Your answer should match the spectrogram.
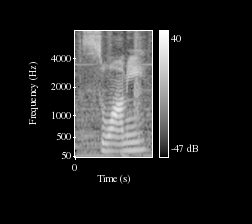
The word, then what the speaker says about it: Swami: It's Swami, S-W-A-M-I.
